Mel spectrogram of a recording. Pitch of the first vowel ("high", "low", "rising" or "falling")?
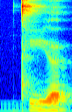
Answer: low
